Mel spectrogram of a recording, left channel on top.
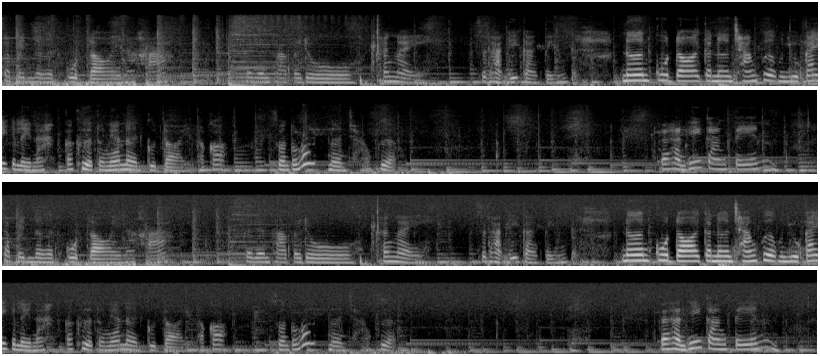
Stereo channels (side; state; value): right; noise; hiss, 18 dB below the sound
